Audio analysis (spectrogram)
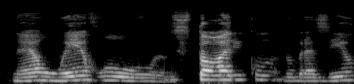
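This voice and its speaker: A woman with a southern Brazilian accent and ordinary pitch variation. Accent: gaúcho. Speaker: radio host. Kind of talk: interview. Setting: studio. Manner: animated.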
